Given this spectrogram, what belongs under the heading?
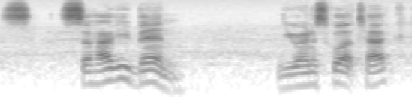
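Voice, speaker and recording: An actor plays a bookish young man in a small film drama. His delivery is low-key and a little hesitant, at an average pitch, over faint noise. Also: animated, fairly quick, natural voice. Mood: mild, curious. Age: young adult. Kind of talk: naturalistic amateur film dialogue.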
